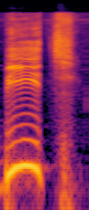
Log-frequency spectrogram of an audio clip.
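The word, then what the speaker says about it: beach: यहां देखिए बी इ ए सी एच। तो इसे क्या पढ़ेंगे दोस्तों? इसे पढ़ते हैं दोस्तों बीच। यानी कि इ ए का उच्चारण इ के रूप में कर रहे हैं। यानी कि बी का ब होता है। सी एच का च इ ए का उच्चारण ई के रूप में बीच आप लगा सकते हैं।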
